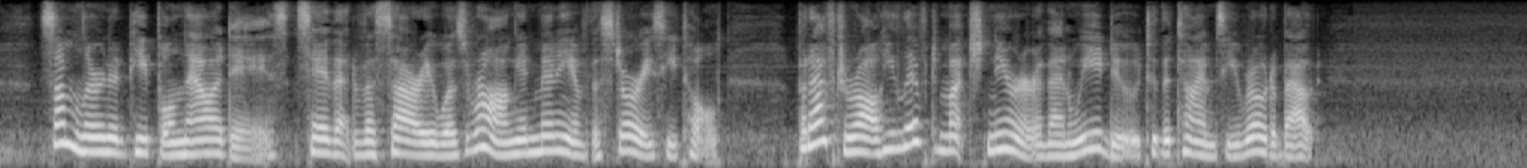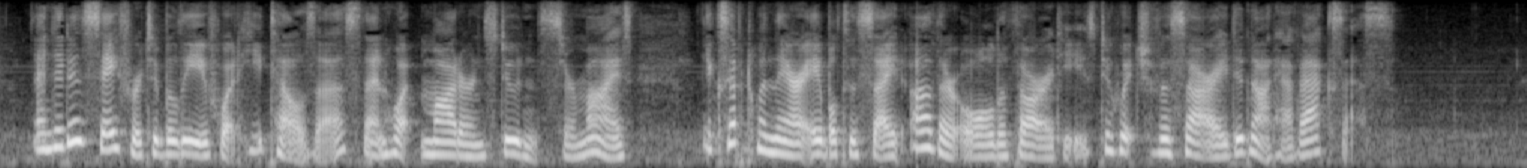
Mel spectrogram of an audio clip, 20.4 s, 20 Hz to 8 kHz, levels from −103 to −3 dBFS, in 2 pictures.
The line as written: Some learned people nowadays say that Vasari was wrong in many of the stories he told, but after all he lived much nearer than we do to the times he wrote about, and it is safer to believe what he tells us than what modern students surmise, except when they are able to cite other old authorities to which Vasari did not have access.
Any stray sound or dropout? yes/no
no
